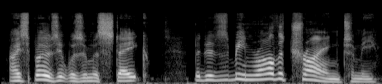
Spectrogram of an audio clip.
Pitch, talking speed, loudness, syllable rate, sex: 175 Hz, 220 wpm, -17 LUFS, 6.1 syllables/s, male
